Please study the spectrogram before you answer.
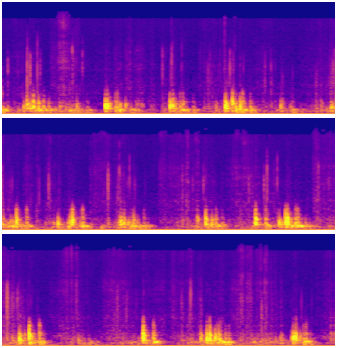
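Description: Fingertips push and tap a set of small solid pine cubes resting on a black cloth, knocking them against each other. Dull, low wooden clacks come in loose, irregular clusters, each knock short and quickly damped, with faint softer shuffles between them.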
